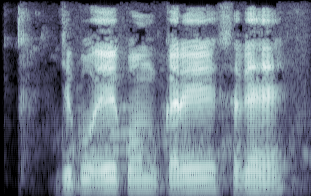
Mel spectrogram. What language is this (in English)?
Marwari (Pakistan)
